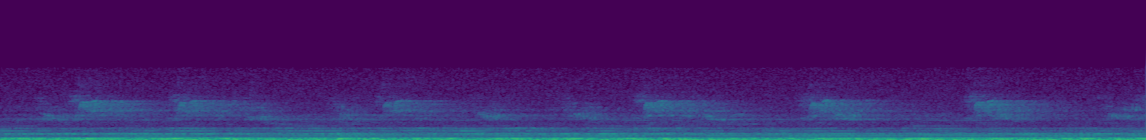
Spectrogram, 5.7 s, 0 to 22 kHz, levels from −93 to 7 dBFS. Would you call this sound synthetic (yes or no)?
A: no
